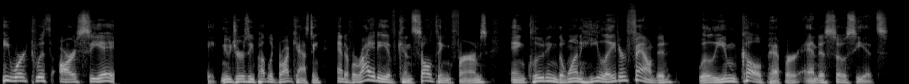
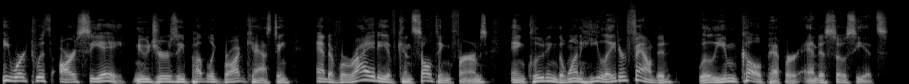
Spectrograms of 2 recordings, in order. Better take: second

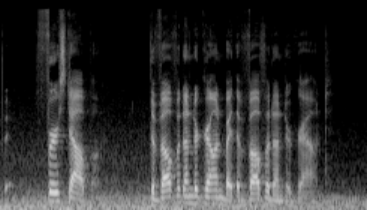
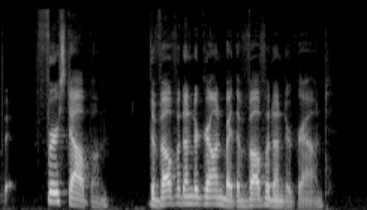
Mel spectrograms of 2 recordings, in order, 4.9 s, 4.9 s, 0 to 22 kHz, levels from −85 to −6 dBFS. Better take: second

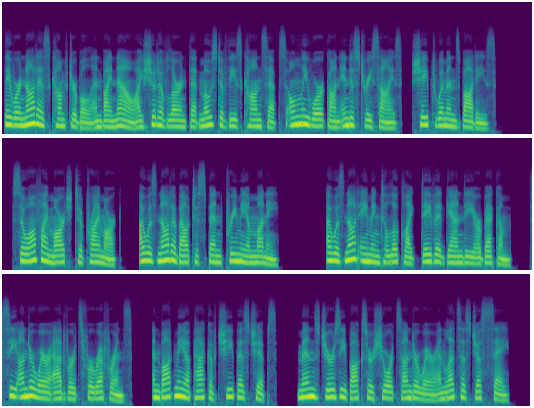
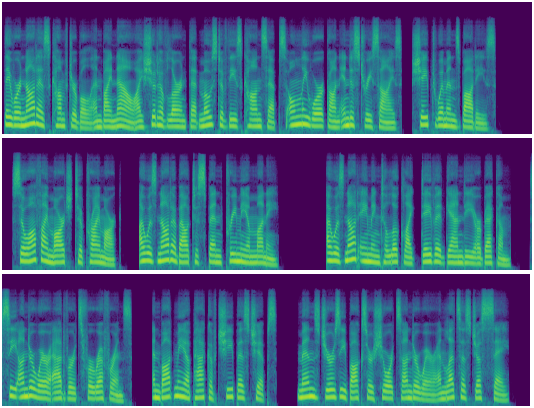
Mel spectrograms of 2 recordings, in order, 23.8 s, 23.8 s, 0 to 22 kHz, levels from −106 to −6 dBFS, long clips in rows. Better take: second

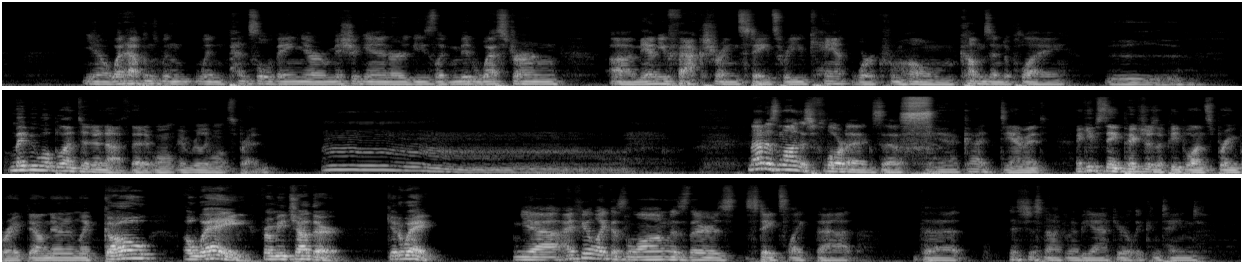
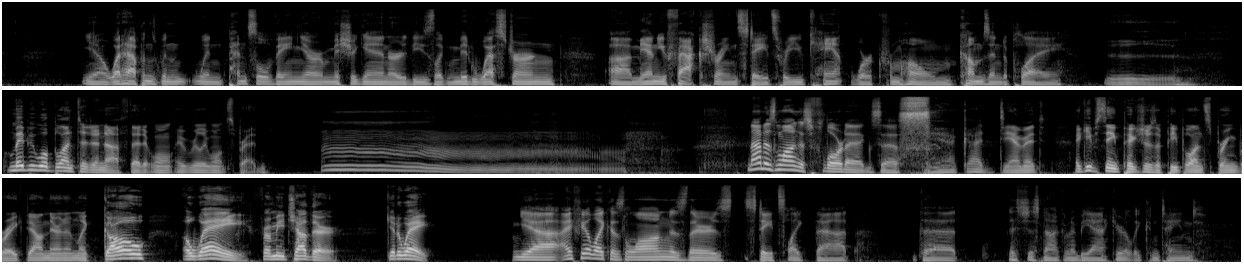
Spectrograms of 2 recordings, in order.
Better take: second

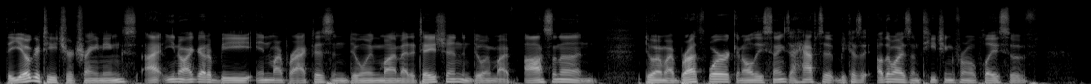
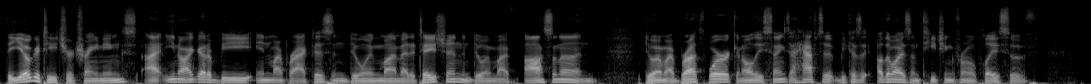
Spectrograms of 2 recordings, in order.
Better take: neither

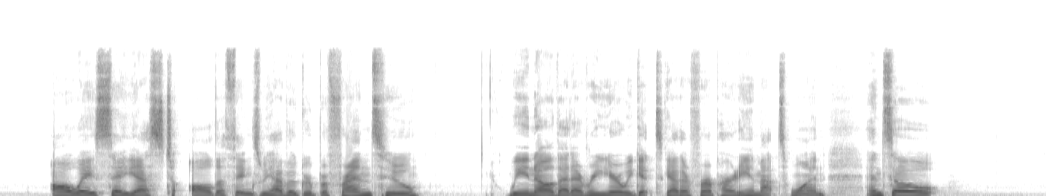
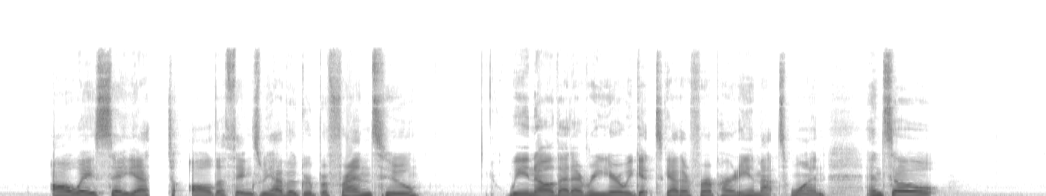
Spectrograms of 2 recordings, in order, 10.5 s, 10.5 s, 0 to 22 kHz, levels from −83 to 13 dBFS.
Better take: first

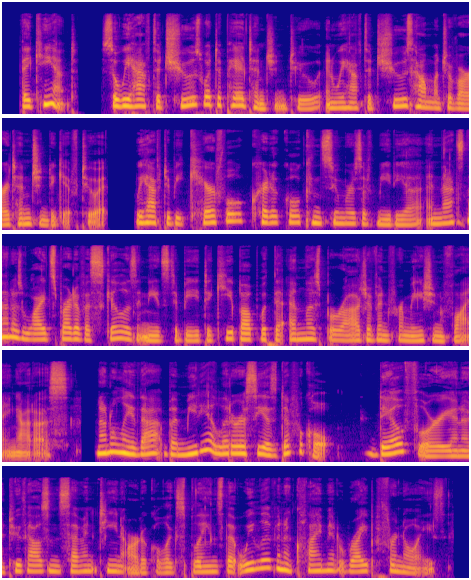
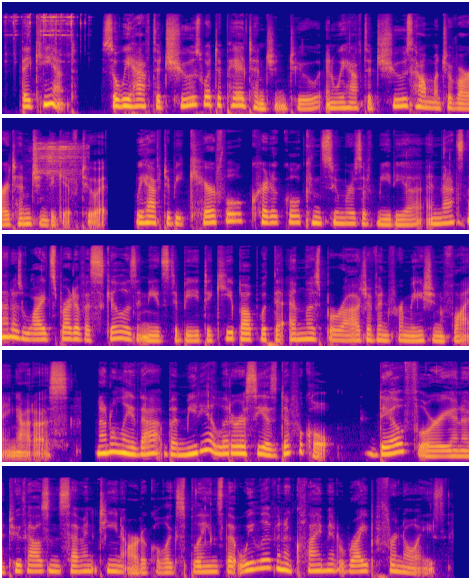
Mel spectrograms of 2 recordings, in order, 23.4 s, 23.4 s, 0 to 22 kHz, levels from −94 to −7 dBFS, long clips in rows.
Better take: first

